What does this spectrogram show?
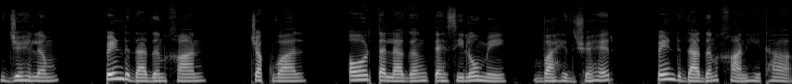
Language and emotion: Urdu, neutral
